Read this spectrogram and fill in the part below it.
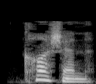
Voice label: "Caution", English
